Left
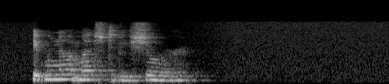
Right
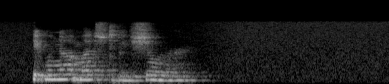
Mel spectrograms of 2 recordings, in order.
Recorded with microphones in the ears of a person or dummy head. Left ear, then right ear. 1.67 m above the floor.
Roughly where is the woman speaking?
Left.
